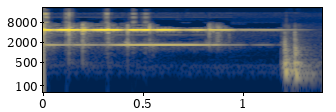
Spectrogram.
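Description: A bright electronic bell chime rings in a quick run of repeated tones with a steady high ring, ending in a brief low thump.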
